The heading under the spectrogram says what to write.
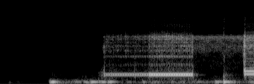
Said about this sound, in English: Don't punch in phone numbers that I can't.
